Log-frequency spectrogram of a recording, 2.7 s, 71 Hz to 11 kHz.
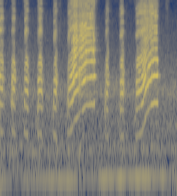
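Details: A 31-year-old male pet Moluccan cockatoo on a patio gives his trademark Bok Bok when prompted: a quick run of short clipped clucking pulses, then two loud harsh rising screeches with a woman's voice nearby.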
